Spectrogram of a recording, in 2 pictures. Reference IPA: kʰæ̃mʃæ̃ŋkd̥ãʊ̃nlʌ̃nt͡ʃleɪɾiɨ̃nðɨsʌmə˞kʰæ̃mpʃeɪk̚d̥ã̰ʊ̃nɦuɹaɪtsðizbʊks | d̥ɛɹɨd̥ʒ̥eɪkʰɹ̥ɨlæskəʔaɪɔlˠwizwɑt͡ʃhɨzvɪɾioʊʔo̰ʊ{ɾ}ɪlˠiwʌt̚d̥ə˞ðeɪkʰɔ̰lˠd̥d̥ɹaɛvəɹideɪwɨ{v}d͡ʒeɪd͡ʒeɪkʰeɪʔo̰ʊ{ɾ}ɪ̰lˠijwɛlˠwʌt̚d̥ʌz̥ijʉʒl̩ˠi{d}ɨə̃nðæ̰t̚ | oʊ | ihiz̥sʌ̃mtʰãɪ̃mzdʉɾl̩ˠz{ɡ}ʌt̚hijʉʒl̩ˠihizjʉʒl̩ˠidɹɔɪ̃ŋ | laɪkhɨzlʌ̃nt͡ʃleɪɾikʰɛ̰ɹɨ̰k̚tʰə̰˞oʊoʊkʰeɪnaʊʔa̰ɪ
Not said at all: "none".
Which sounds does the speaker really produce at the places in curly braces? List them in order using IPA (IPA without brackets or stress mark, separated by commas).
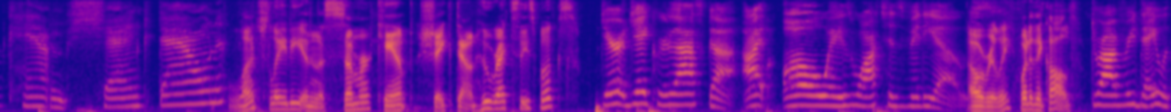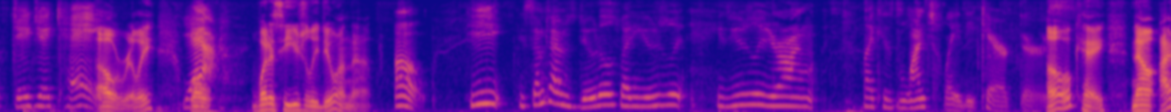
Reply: ɹ, ð, ɹ, d, b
